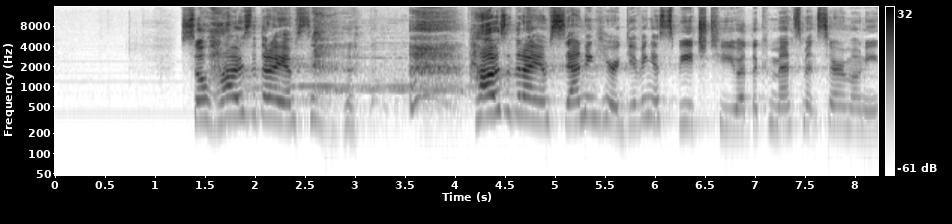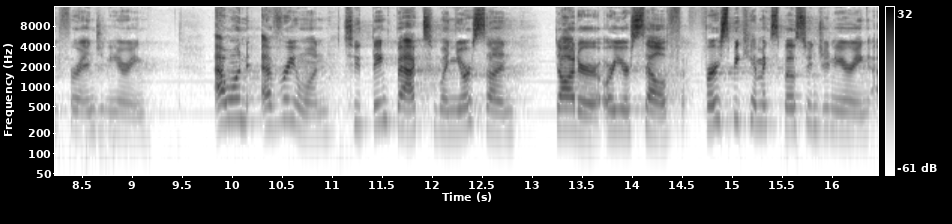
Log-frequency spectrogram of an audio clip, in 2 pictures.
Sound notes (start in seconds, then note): 1.3 audience cheers; 2.2 laughs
